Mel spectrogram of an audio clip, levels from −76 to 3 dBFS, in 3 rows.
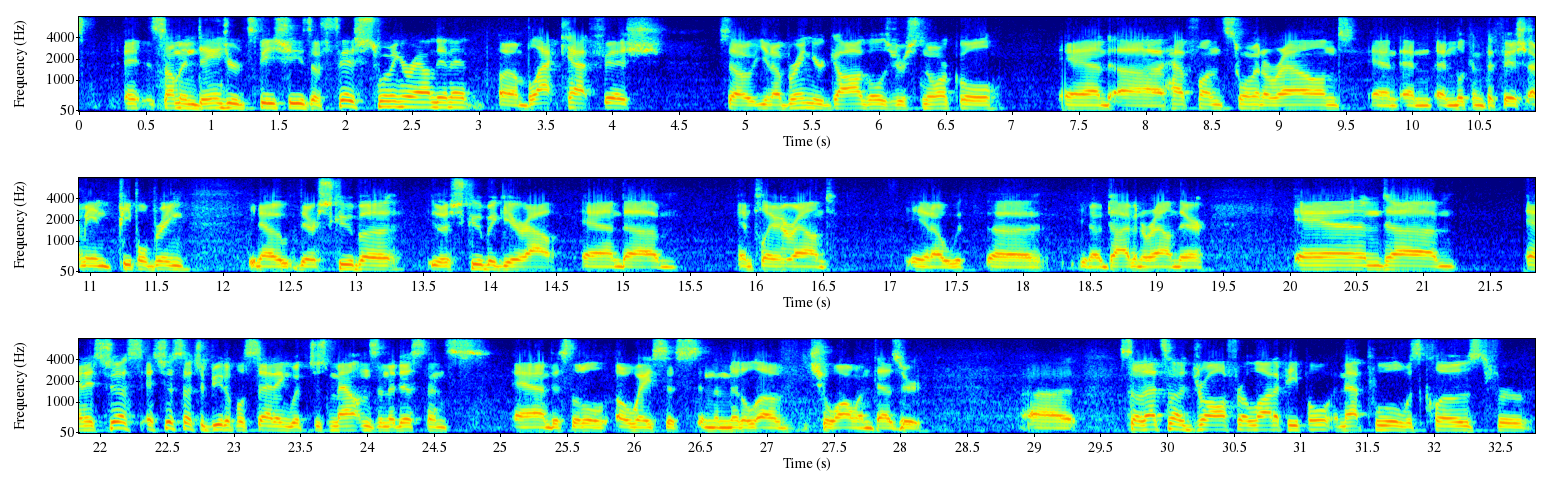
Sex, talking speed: male, 185 wpm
